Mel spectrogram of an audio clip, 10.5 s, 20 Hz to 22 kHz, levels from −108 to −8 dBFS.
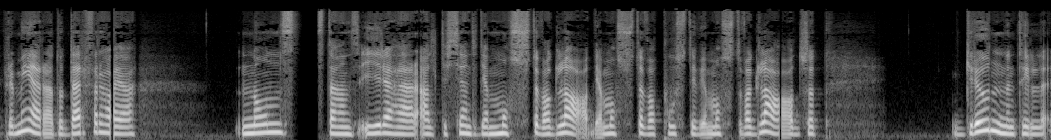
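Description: At 1.10 s, right after "och därför", a block of digital silence cuts the speech out for 40 ms. Unlike a freeze, nothing is held over the gap.

From 2.91 to 3.20 s, just before "i det här alltid", a call audio freeze stretches the last sound into a fading buzz that falls silent for about 180 ms. The speech then resumes without losing anything. This was likely caused by the jitter buffer running empty while packets were held up.

At 7.79 s, after "positiv jag måste vara", a second block of digital silence drops out 30 ms.

From 8.75 to 10.39 s, a jitter buffer speed-up trims repeated pitch-period slices, roughly a third of a second in total, so the speech runs at 115% pace. The pitch stays put, unlike a plain playback-speed change.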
